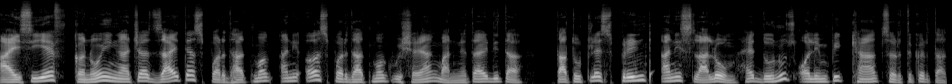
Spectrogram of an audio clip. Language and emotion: Goan Konkani, neutral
